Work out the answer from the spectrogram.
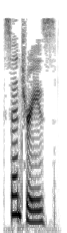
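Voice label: "sentries", British English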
